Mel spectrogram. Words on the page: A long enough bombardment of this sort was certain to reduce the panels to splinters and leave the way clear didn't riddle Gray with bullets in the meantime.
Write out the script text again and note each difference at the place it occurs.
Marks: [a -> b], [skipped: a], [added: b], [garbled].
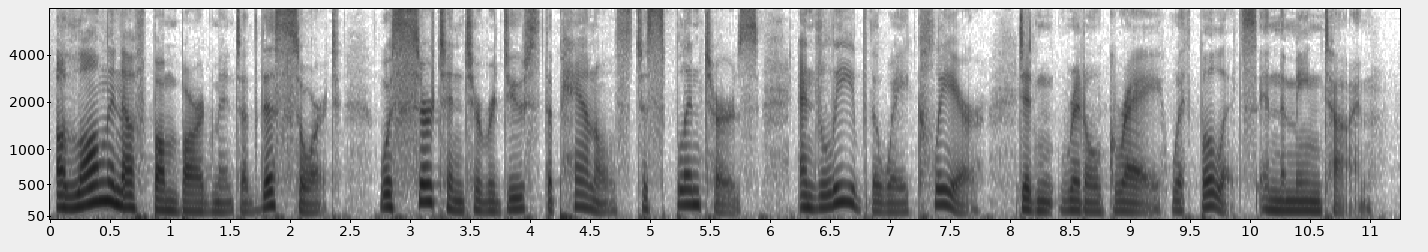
A long enough bombardment of this sort was certain to reduce the panels to splinters and leave the way clear didn't riddle Gray with bullets in the meantime.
